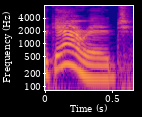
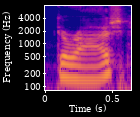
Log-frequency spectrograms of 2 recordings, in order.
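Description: First: "garage" stressed on the first syllable, GARR-idge; British pronunciation. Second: "garage" stressed on the second syllable, guh-RAHZH; American pronunciation. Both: Real, not acted. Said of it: "the garage or garage".

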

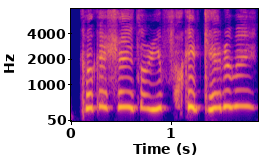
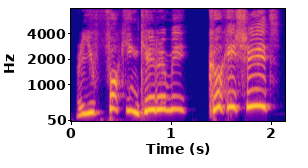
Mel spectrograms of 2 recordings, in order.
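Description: First: Much higher shrieking outrage; mom's furious shriek. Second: Much higher, louder furious yell; mom's furious shriek. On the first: Son re-enacting his mom's cookie sheet scream. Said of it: "that made my mom lose it the most". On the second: A fed-up mom screaming at her sister. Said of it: "hearing my mom one morning just like". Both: Retold or imitated. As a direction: shriek it in disbelief.

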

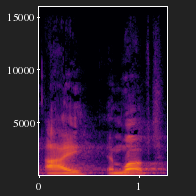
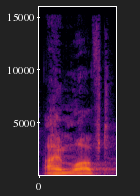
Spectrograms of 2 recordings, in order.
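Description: First: Slow, tender repetition; slow, reflective. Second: A hint of a six-year-old's simple certainty; lightly voiced daughter, matter-of-fact; confident little girl. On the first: Shown as a demonstration. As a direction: savour each word, slowly. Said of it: "that was her reality". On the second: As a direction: say it plainly, like a sure child. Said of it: "without skipping a beat".

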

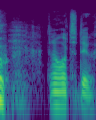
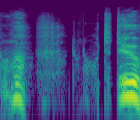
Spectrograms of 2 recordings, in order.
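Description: First: Said in the usual way. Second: High, strained panic; mock despair, pitched up; whining in a panic; panicked teen. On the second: Panicked teen self retold.

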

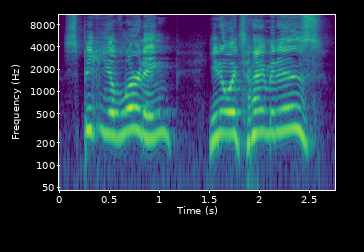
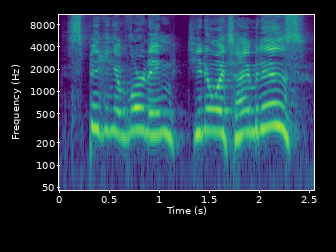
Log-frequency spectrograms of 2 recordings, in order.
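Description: First: High, loud segment intro; excited. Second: High, loud host intro, bigger; excited retake. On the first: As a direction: build up the next segment. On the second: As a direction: announce it with more energy. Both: Shown as a demonstration. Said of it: "Let's try that again".

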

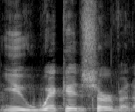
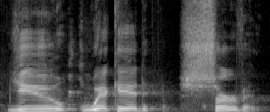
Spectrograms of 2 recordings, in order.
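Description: First: Slow, weighty rebuke of the servant. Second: Very slow, drawn-out solemn rebuke; God speaking. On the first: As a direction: lean on "wicked" and stretch it out. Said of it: "Underline it". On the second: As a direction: stretch every word as God's judgment on "wicked". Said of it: "This is God talking". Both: Acted.

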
